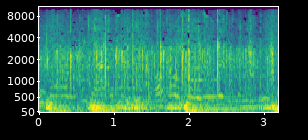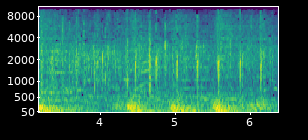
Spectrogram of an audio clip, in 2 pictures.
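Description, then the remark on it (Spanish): A street crowd of neighbours and members of the public applauds and cheers in a steady, dense wash of clapping and voices as the queen of El Higueral is carried through its streets, holding level for several seconds while a person talks over the ovation. “Con la ovación de todos los vecinos, vecinas, público en general que no quiere perderse a la reina del Higueral por sus calles.”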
